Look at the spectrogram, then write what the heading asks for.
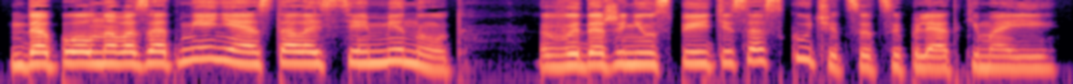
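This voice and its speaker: A woman voicing a crazed male bandit leader who barks shrill commands in an audiobook. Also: expressive, a little slow, no room sound, clean studio sound, close to an everyday voice. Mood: gloating.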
